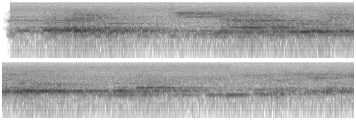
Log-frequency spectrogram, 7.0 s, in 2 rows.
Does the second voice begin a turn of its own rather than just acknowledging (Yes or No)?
Yes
